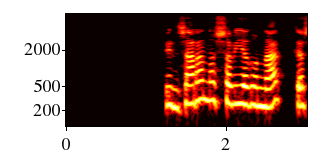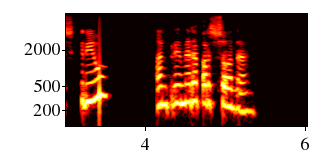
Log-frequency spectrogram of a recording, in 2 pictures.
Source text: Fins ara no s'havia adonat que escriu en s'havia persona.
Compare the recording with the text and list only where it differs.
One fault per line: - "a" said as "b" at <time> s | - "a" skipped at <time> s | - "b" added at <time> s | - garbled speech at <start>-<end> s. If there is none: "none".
- "s'havia" said as "primera" at 4.4 s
